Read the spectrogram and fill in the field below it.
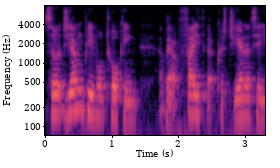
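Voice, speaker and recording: A speaker with a New Zealand accent. The pitch rises and falls in an ordinary way. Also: man. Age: middle-aged. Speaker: talk show host. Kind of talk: live show commentary. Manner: casual, with many fillers.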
